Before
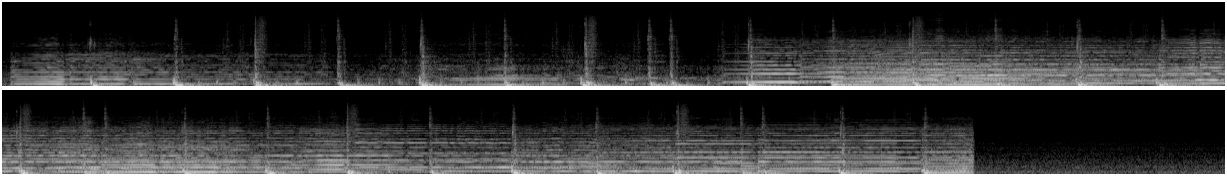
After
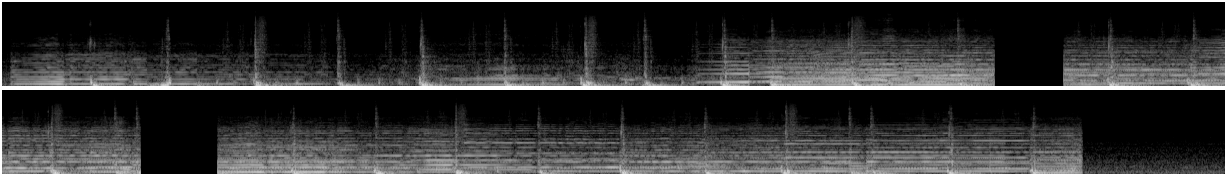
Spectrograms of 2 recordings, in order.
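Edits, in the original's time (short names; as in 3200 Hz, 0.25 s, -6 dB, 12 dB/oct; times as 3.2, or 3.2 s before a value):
1.45–1.95 reverse
6.4–6.66 cut
7.73–8.08 cut
9.17–9.64 stretch 1.5×
10.3 insert silence 0.69 s
13.3 insert silence 0.77 s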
